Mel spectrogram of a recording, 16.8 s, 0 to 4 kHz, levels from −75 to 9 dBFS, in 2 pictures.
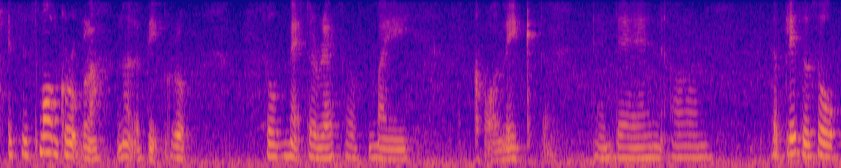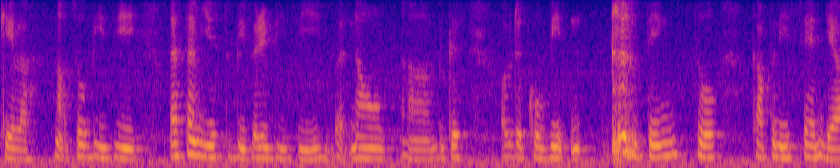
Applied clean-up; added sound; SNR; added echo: none; none; none; none.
